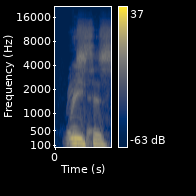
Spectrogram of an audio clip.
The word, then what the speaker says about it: Reese's: to do with oh how do you say reese's like reese's cup he doesn't say it at all reese's reese's thank you it's reese's you guys are phonetically right but wrong wrong in your hearts hey let's talk christmas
